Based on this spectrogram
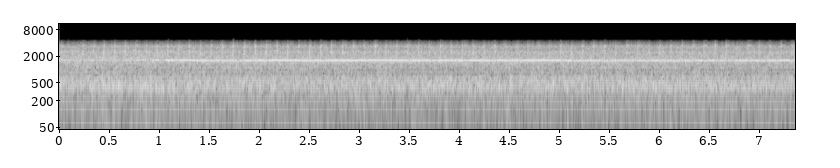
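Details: Lada Priora 2 with the 21127 engine at 5,000 km, cold: a loose, uneven tapping of roughly three a second under a steady idle hum. The source of the cold-engine knock is not identified.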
